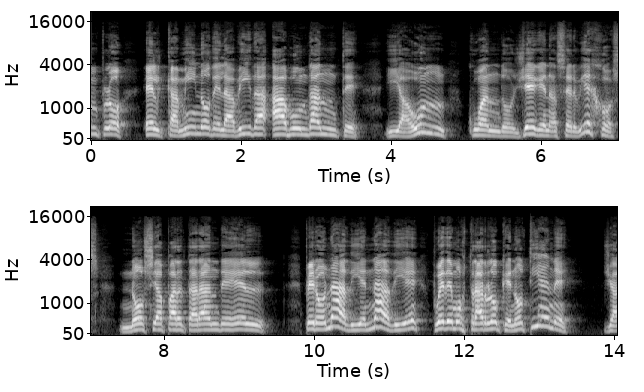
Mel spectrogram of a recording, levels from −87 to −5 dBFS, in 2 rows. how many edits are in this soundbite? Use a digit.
0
